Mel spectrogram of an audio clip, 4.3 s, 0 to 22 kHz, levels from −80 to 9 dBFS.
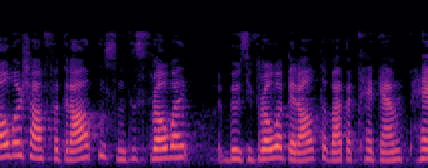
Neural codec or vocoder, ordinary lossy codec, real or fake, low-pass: autoencoder, 22.05 kHz, a latent of 192 numbers a frame, VITS, trained on one speaker; MP3, 48 kbps; fake; 9.9 kHz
